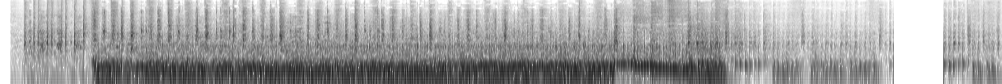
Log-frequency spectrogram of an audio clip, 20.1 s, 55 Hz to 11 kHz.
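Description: Marching-band drumline playing a cadence: rapid snare-drum strokes over a heavy bass-drum layer. It falls to a quieter level about 14 to 15 seconds in, with a brief silent gap near the end.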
